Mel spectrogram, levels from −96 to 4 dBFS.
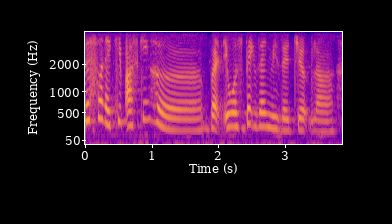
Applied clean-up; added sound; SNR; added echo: none; none; none; none.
